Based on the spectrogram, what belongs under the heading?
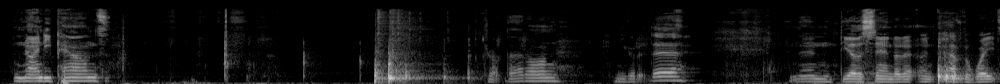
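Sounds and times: dumbbell thud on stand: 3.8s - 4.7s.

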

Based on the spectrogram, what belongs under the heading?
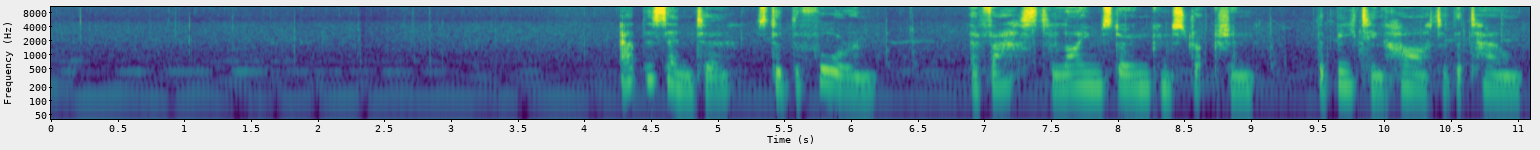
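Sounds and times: ambient drone music: 0.0s - 11.0s
faint clicks and crackles: 0.0s - 11.0s
light hiss: 0.0s - 11.0s.

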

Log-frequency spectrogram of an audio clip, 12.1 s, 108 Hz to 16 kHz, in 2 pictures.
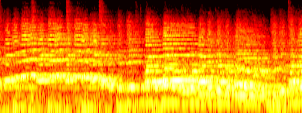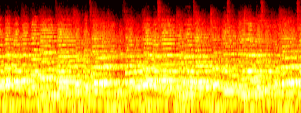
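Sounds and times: concert band playing square-dance tune: 0.0s - 12.0s.

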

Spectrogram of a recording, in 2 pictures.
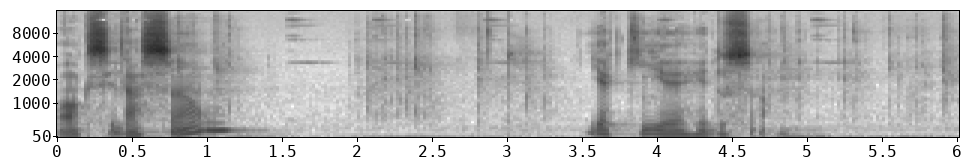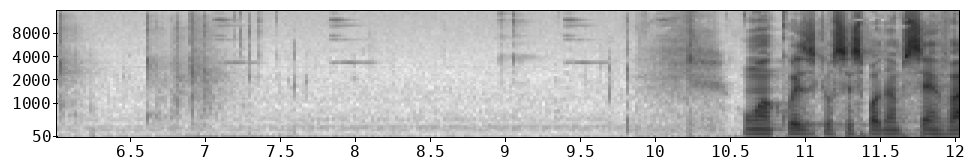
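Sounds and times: keyboard keys clicking: 2.0s - 3.3s, 4.9s - 8.0s.

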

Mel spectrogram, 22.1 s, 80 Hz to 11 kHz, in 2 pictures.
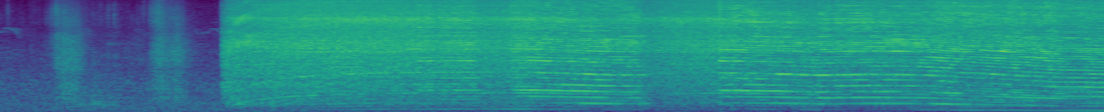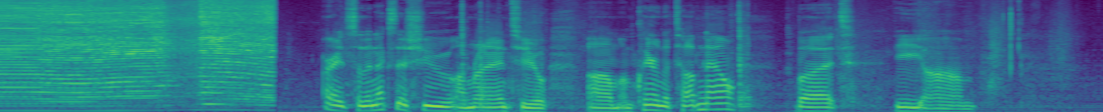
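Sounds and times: power cutting tool cutting metal: 2.3s - 13.9s.

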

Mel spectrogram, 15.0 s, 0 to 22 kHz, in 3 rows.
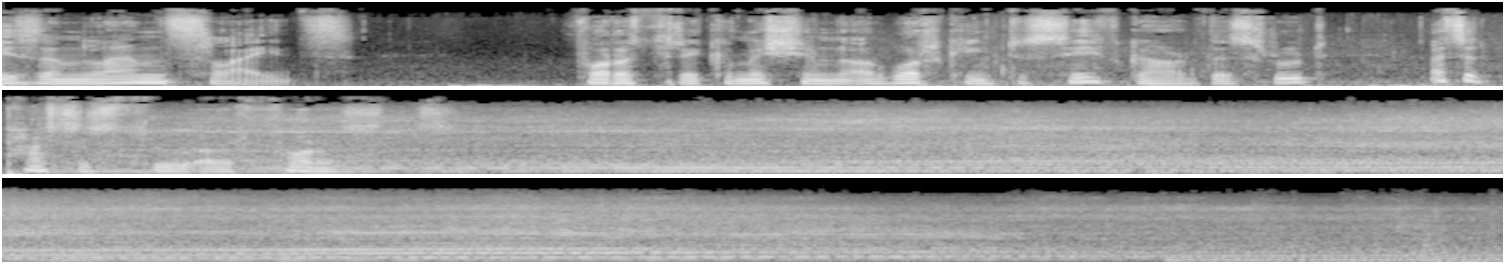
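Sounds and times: motorcycle engines: 3.4s - 15.0s.

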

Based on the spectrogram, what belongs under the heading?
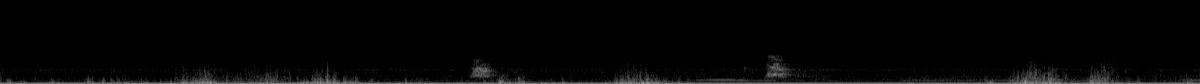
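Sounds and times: dog barking in distance: 4.7s - 5.0s, 7.6s - 8.1s.

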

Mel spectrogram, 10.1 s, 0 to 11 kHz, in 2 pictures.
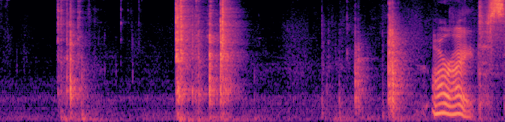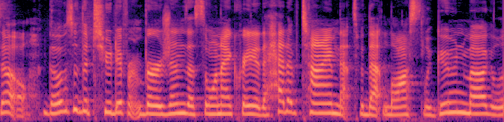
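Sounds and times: craft tools clattering on desk: 1.8s - 2.5s.

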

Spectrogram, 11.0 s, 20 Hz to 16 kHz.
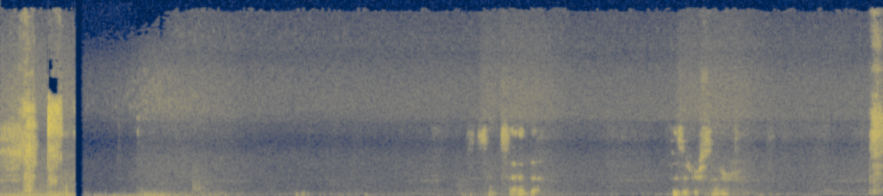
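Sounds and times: low rumble on microphone: 1.0s - 4.7s.

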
